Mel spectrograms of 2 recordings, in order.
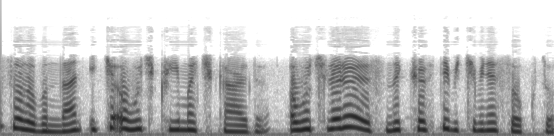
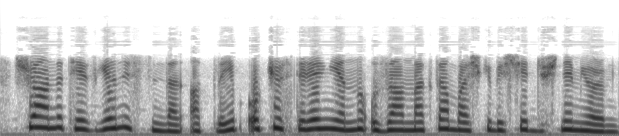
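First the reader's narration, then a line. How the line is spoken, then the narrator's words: Plain. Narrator (Turkish): dedi Mac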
